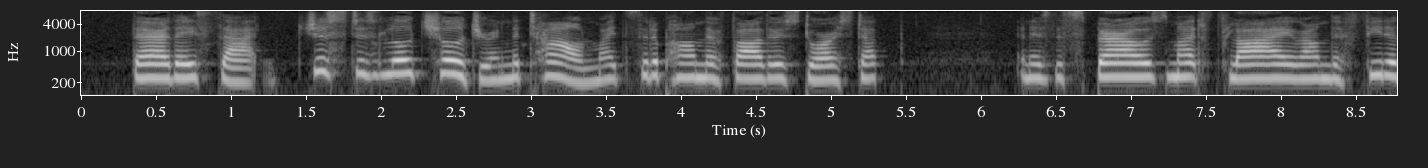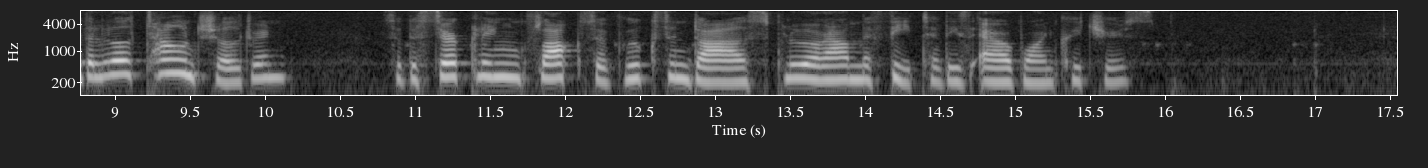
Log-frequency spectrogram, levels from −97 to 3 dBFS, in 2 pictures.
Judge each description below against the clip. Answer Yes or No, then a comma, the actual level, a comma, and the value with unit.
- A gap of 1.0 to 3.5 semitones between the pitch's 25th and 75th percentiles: Yes, narrow, 2.6 semitones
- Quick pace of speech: No, average, 165 wpm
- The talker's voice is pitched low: No, very high, 255 Hz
